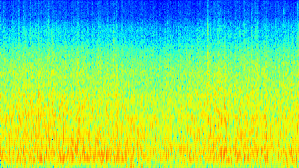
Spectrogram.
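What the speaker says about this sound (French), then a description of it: "là c'est vraiment le déluge, ça ne s'arrête pas. Tout le temps il y a des éclairs" Heavy rain pours down steadily on a campsite tent during a thunderstorm, a dense, loud, continuous wash of water with low rumbling underneath and no pauses.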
